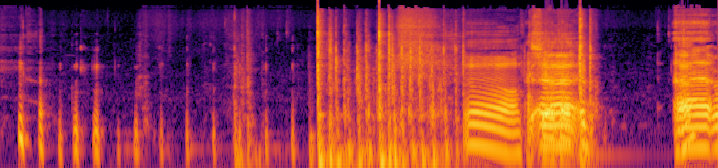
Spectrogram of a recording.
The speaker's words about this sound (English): What you typing in there, bud?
